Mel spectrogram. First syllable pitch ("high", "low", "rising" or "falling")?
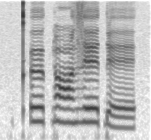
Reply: high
